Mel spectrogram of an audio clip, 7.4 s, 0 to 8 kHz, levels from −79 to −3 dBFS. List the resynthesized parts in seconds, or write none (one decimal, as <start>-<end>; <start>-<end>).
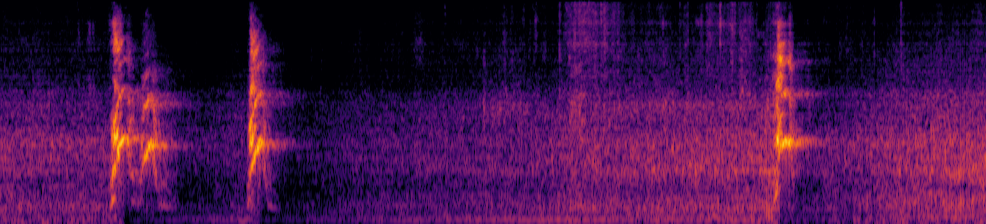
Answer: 0.0-7.4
